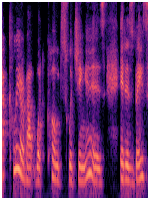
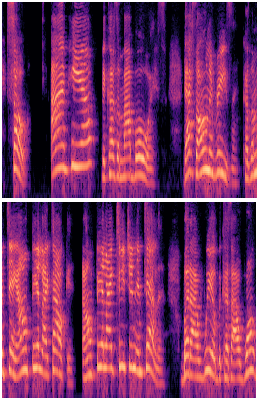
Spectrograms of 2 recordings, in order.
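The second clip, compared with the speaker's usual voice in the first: louder and higher, fervent and fed up; raised, heartfelt exasperation; impassioned outburst; 4 semitones higher, 7 dB louder than usual. Real, not acted. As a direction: let it burst out, she's had enough of explaining. Impassioned plea about her sons.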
